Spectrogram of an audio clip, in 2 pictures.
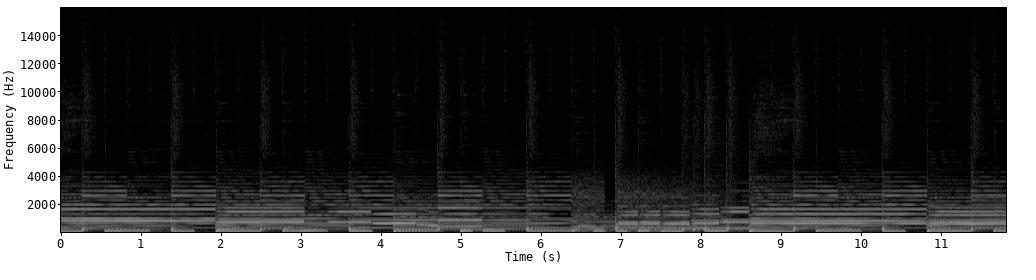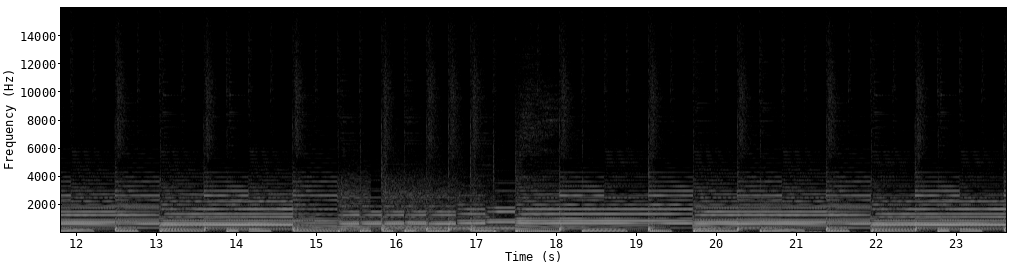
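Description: A melodic musical phrase in the style of a song, leading into the song's outro, played steadily and continuously for the whole stretch with sustained chords and rhythmic accents, loud and up close with no voices.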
